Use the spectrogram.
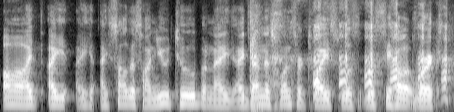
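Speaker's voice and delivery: high, laughing Vietnamese nurse teasing; mock the nurse joking in her accent, through laughter. Patient imitating the nurse teasing him, in accent. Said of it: "now she starts screwing with me".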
